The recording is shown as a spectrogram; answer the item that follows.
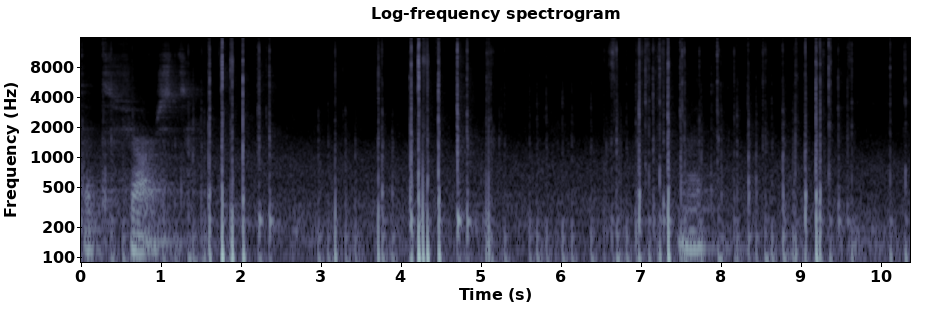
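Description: Typing on a computer keyboard: irregular keystrokes, with a quick flurry of presses about four seconds in.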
